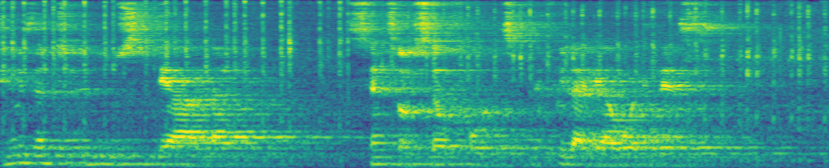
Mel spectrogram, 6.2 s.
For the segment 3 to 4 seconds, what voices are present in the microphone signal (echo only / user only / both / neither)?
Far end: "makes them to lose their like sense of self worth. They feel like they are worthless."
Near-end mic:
echo only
